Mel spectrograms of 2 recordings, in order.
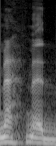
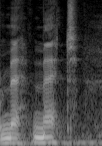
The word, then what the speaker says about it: Mehmed: the following uh major sultan mehmed the first or met uh that it's frequently spelled with a t instead of a d at the end that's the turkish form of muhammad and the yeshal jama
